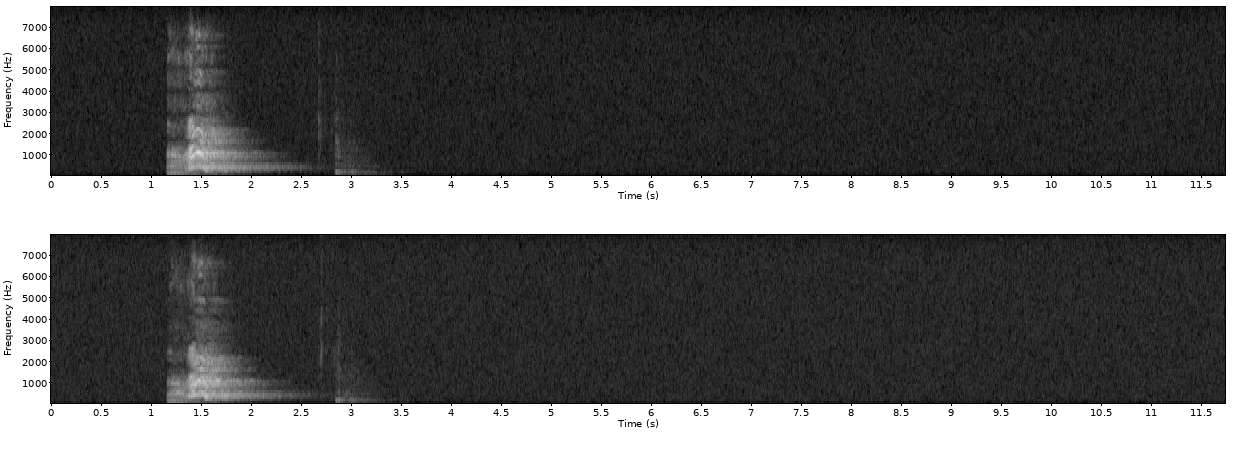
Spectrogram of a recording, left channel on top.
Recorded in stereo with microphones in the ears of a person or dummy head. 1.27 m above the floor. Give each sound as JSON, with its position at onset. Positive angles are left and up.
{"t": 1.2, "sound": "a dog barking", "side_deg": 65, "distance_m": 4.5}
{"t": 2.7, "sound": "a splash", "side_deg": 70, "distance_m": 6.0}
